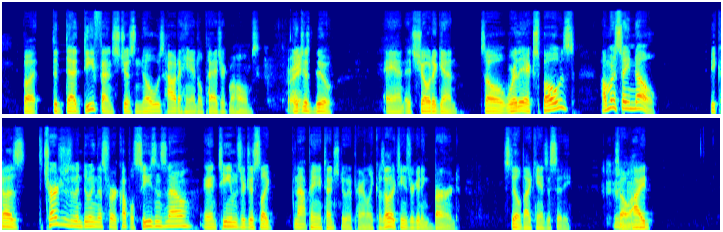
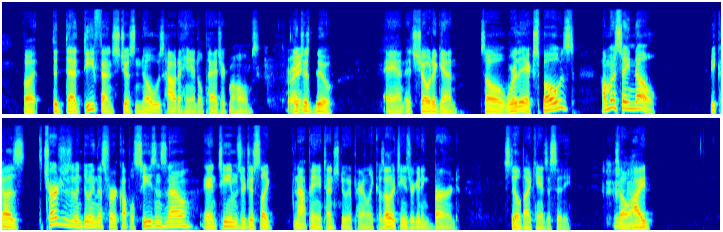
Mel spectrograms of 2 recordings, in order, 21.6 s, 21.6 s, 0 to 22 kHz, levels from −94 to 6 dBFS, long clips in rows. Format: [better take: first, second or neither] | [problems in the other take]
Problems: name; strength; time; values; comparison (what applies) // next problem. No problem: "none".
second | garbled, watery; slightly; nothing above 15 kHz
